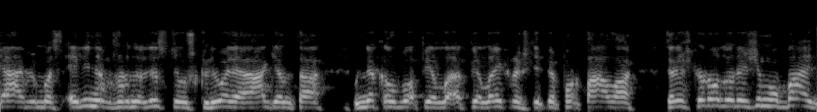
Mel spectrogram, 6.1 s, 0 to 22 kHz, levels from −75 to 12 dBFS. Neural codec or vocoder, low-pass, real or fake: codec, 16 kHz, 8 kbps, FunCodec, trained on Chinese and English, 25 frames a second; 7.2 kHz; fake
